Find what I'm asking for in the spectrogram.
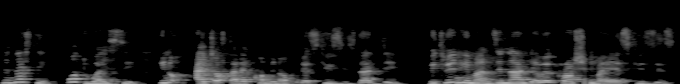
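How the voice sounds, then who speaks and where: A middle-aged Nigerian woman with a Nigerian accent tells her story as a guest speaker in storytelling mode, acting out the quoted dialogue with animation. Her voice sits on the high side and moves fairly quickly. The online call audio sounds echoey and dull.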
